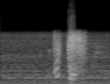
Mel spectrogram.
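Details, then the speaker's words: Child pretending to sneeze when asked: a short build-up followed by a single hissing burst; a fake, simulated sneeze. "God bless you. Let me hear you sneeze. Oh, wow. Sneeze again."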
